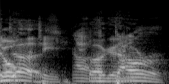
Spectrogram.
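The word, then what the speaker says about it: Daugherty: It's got a little bit of the Irish in it, so yeah, it's Doherty. Sometimes Doherty.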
